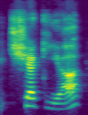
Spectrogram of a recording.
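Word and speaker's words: Czechia: You'll see Czech Republic on your book, but they're really Czecha.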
